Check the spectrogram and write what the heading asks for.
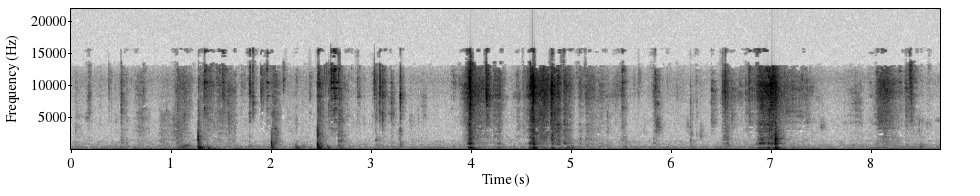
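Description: Plastic lotion and cream bottles being handled and set down into a storage bin: about half a dozen scattered knocks and clatters among light rustling.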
